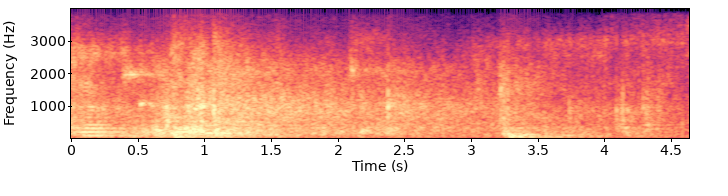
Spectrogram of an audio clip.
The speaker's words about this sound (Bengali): শ্যামা বারান্দার দরজাটা বন্ধ করে দিল।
